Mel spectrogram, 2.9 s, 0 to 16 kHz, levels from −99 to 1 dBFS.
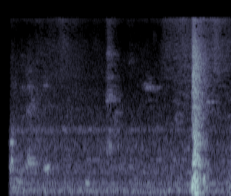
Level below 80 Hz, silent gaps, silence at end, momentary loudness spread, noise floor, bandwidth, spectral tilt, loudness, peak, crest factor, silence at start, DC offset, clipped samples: -48 dBFS; none; 0 s; 24 LU; -53 dBFS; 11.5 kHz; -4 dB/octave; -32 LUFS; -12 dBFS; 26 dB; 0.1 s; under 0.1%; under 0.1%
